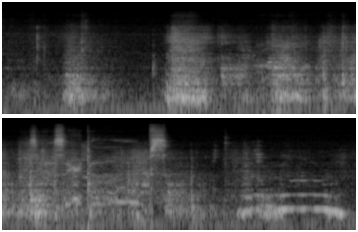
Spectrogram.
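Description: Film soundtrack playing from a television and picked up in the room: characters' voices with short, high-pitched bursts of sound effects, and near the end one drawn-out pitched call.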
